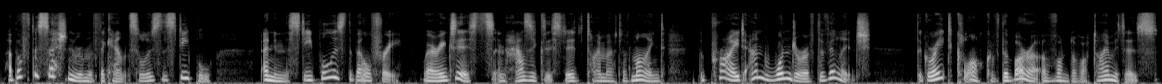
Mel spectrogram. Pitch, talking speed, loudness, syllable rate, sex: 190 Hz, 205 wpm, -20 LUFS, 6.2 syllables/s, female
